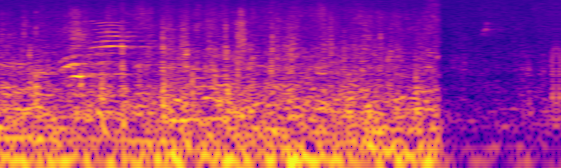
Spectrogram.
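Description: Wind rumbling on the microphone outdoors, with indistinct voices in the background. The sound cuts off suddenly a little over three seconds in, leaving a quieter background.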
